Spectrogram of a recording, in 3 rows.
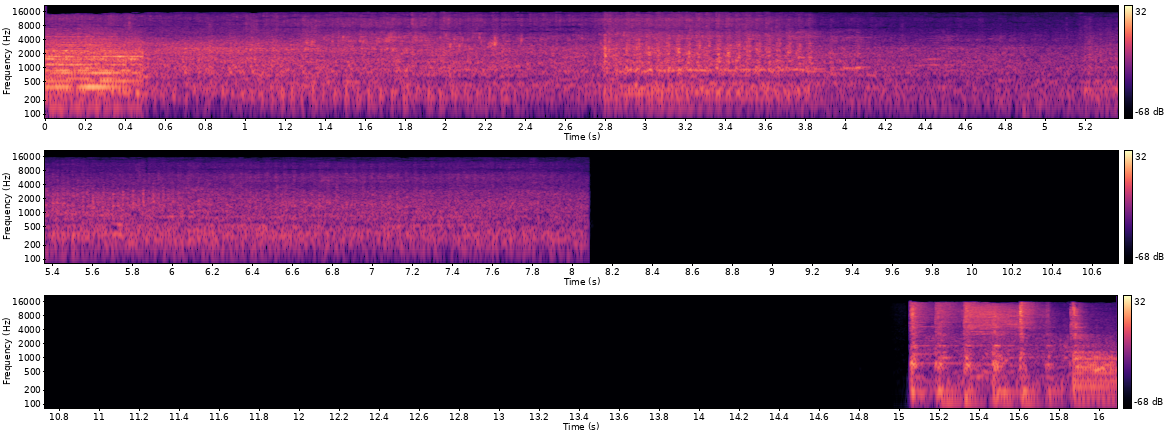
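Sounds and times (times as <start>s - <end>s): kart engines running: 0.6s - 8.1s.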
